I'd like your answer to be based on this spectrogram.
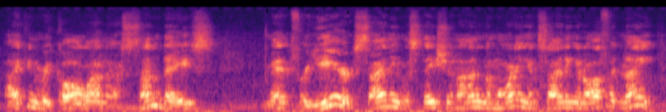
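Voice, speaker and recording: A man's voice: high voice, lively intonation, moderate pace. An older man, a former radio announcer, reminiscing in a panel chat. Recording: roomy, distant microphone, faint noise.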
